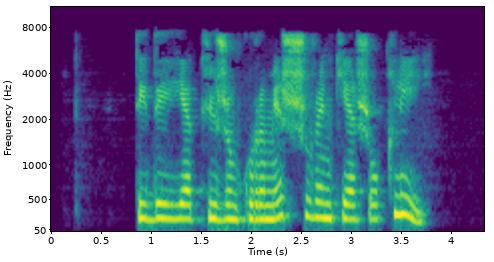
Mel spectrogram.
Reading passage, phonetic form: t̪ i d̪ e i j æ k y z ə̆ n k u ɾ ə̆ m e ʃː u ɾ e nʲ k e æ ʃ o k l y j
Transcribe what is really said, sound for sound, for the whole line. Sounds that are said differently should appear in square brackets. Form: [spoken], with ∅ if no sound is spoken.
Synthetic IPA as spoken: t̪ i d̪ e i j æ k y [ʒ] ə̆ [m] k u ɾ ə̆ m e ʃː u ɾ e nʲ k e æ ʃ o k l [i] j

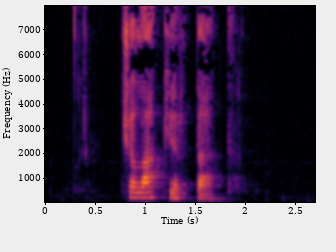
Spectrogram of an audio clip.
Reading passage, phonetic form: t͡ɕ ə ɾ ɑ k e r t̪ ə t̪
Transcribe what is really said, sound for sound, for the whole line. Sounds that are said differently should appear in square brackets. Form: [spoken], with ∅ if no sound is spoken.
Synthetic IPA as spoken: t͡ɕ ə [l] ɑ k e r t̪ [ɑ] t̪

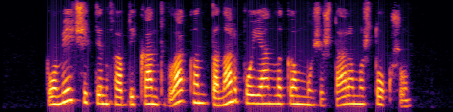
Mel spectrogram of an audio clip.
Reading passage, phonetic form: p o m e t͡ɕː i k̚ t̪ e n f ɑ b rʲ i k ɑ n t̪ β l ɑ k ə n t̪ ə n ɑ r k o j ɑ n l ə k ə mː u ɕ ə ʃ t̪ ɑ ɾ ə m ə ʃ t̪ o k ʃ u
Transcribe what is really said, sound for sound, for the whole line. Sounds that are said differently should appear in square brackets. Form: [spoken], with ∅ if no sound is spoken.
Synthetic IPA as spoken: p o m e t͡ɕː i k̚ t̪ e n f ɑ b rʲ i k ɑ n t̪ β l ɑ k ə n t̪ ə n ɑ r [p] o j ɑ n l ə k ə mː u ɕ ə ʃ t̪ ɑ ɾ ə m ə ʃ t̪ o k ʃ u

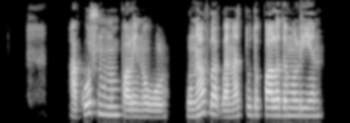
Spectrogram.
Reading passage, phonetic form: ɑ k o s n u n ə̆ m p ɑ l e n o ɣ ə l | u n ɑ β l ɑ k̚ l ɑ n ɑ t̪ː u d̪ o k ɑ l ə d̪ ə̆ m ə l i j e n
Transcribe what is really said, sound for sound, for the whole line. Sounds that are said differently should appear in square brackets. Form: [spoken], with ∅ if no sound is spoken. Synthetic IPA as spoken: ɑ k o [ʃ] n u n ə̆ m p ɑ l e n o ɣ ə l | u n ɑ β l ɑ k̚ l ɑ n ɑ t̪ː u d̪ o [p] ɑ l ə d̪ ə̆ m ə l i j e n

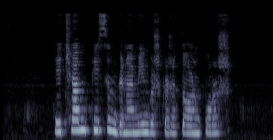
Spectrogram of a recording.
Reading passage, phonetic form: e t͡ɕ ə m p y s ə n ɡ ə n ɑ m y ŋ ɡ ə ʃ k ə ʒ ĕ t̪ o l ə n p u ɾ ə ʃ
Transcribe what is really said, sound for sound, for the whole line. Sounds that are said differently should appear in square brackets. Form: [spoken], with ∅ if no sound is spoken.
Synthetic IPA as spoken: e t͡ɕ [ɑ] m p [i] s ə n ɡ ə n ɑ m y ŋ ɡ ə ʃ k ə ʒ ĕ t̪ o l ə n p u ɾ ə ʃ

